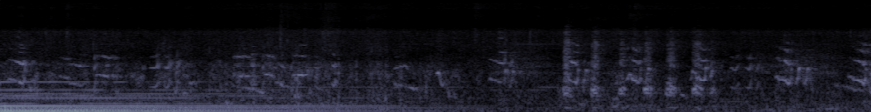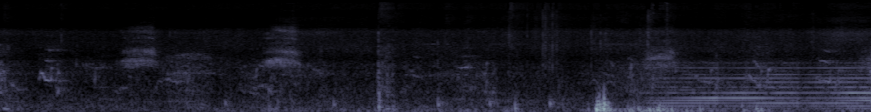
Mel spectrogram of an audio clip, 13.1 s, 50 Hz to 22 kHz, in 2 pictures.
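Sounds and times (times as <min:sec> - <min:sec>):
background music: 0:00.0 - 0:03.9, 0:11.4 - 0:13.0
fowl clucking and calling: 0:00.0 - 0:09.0, 0:11.2 - 0:13.0.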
